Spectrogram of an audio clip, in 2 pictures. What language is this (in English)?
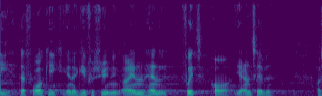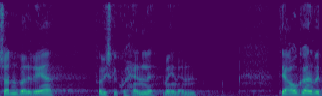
Danish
